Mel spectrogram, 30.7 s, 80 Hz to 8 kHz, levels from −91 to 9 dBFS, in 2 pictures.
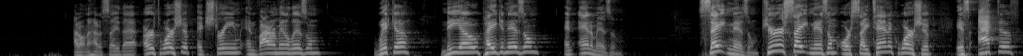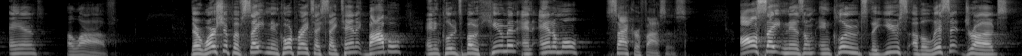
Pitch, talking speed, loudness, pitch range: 195 Hz, 95 wpm, -32 LUFS, 160-230 Hz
